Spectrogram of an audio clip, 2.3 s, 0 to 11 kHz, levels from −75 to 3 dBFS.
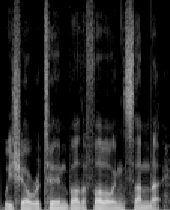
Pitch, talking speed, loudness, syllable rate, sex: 100 Hz, 185 wpm, -16 LUFS, 5.4 syllables/s, male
